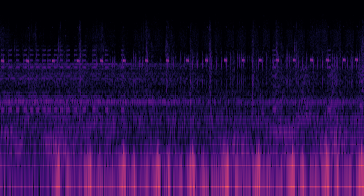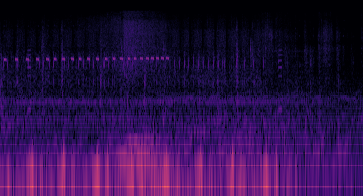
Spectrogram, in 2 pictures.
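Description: Footsteps rustle and splash through tall reeds and water.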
